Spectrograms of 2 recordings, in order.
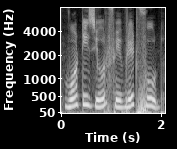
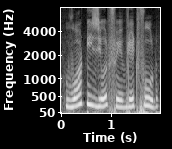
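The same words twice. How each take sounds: The two takes are said the same way.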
